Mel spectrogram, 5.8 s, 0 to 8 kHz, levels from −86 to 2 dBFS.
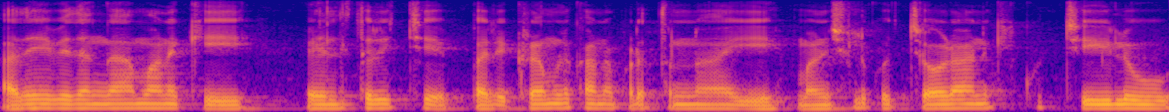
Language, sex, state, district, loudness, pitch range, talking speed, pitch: Telugu, male, Andhra Pradesh, Krishna, -20 LUFS, 105-115 Hz, 115 wpm, 110 Hz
